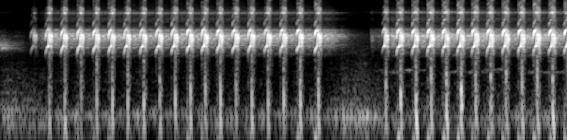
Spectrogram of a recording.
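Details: Black-winged myna in vigorous full fill-in song, kept as a tutor for other mynas: rapid runs of sharp, ringing high chirps, a brief pause near the middle, then the chirping resumes just as fast.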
